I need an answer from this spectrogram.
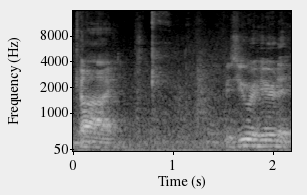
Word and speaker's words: chi: pronunciation right it's pronounced Kai that a lot of people mispronounce it as chi-square or chai square but it's the Greek letter Chi like you see on the sides of sorority buildings right so a capital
